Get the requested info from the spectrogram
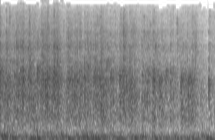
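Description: Crowd applauding, many hands clapping at once over a low rumble.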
